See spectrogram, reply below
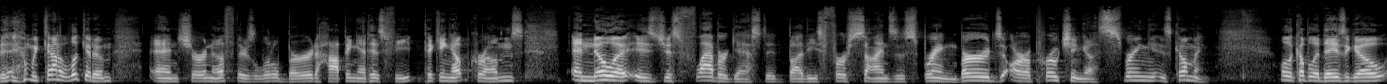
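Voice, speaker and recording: A man in his thirties preaching a sermon as pastor, earnest, with lively storytelling. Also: on the high side.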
